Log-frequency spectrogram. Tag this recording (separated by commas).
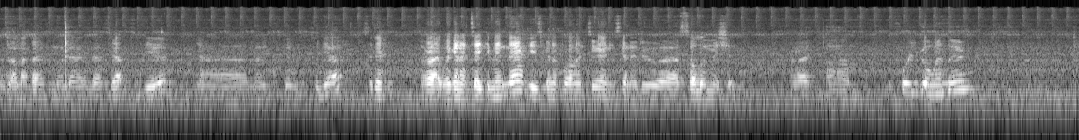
Speech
